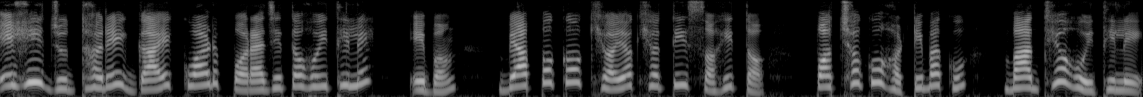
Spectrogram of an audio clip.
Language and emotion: Odia, neutral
